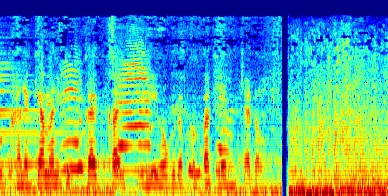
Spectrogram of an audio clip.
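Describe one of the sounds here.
A middle-aged woman speaks with emotion, close to a microphone.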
